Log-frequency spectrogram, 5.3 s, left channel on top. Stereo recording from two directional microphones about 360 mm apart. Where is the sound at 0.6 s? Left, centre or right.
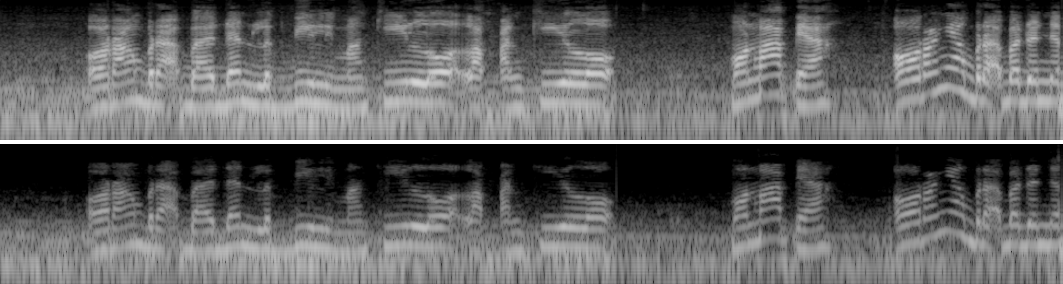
Left.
